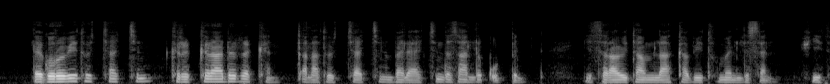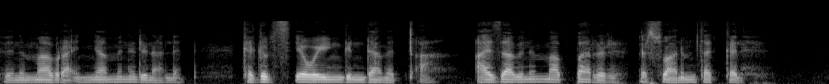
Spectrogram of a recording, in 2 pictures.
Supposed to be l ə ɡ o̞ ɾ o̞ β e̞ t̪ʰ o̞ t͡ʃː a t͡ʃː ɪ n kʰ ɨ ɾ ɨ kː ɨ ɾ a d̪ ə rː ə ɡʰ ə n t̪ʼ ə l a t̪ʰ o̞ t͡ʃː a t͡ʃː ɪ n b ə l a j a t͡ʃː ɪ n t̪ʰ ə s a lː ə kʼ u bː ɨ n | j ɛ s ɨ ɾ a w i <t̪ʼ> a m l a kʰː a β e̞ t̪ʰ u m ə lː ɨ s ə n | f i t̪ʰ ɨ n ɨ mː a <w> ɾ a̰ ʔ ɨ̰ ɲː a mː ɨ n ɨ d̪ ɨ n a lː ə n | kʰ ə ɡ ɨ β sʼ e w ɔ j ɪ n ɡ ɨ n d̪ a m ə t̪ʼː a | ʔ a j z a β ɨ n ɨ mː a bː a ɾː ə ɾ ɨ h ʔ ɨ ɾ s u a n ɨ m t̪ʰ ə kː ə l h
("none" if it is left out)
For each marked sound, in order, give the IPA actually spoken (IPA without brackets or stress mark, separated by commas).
t̪, β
